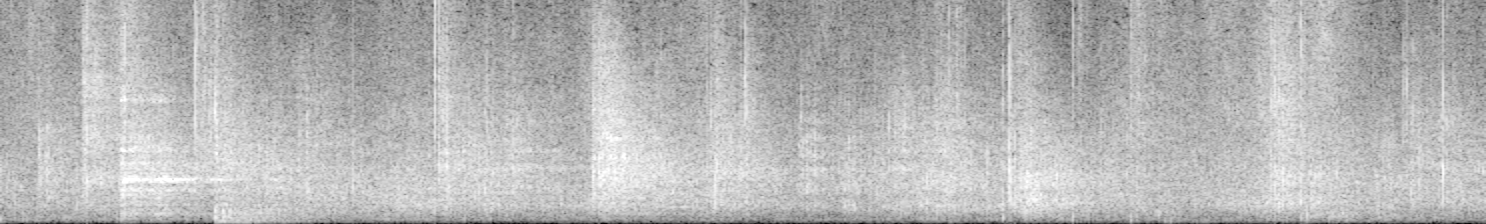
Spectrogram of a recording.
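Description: Ice hockey goalie's skate blades scraping and carving the ice in repeated pushes and stops, about four hissing swells, mixed with the thud of leg pads dropping onto the ice.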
